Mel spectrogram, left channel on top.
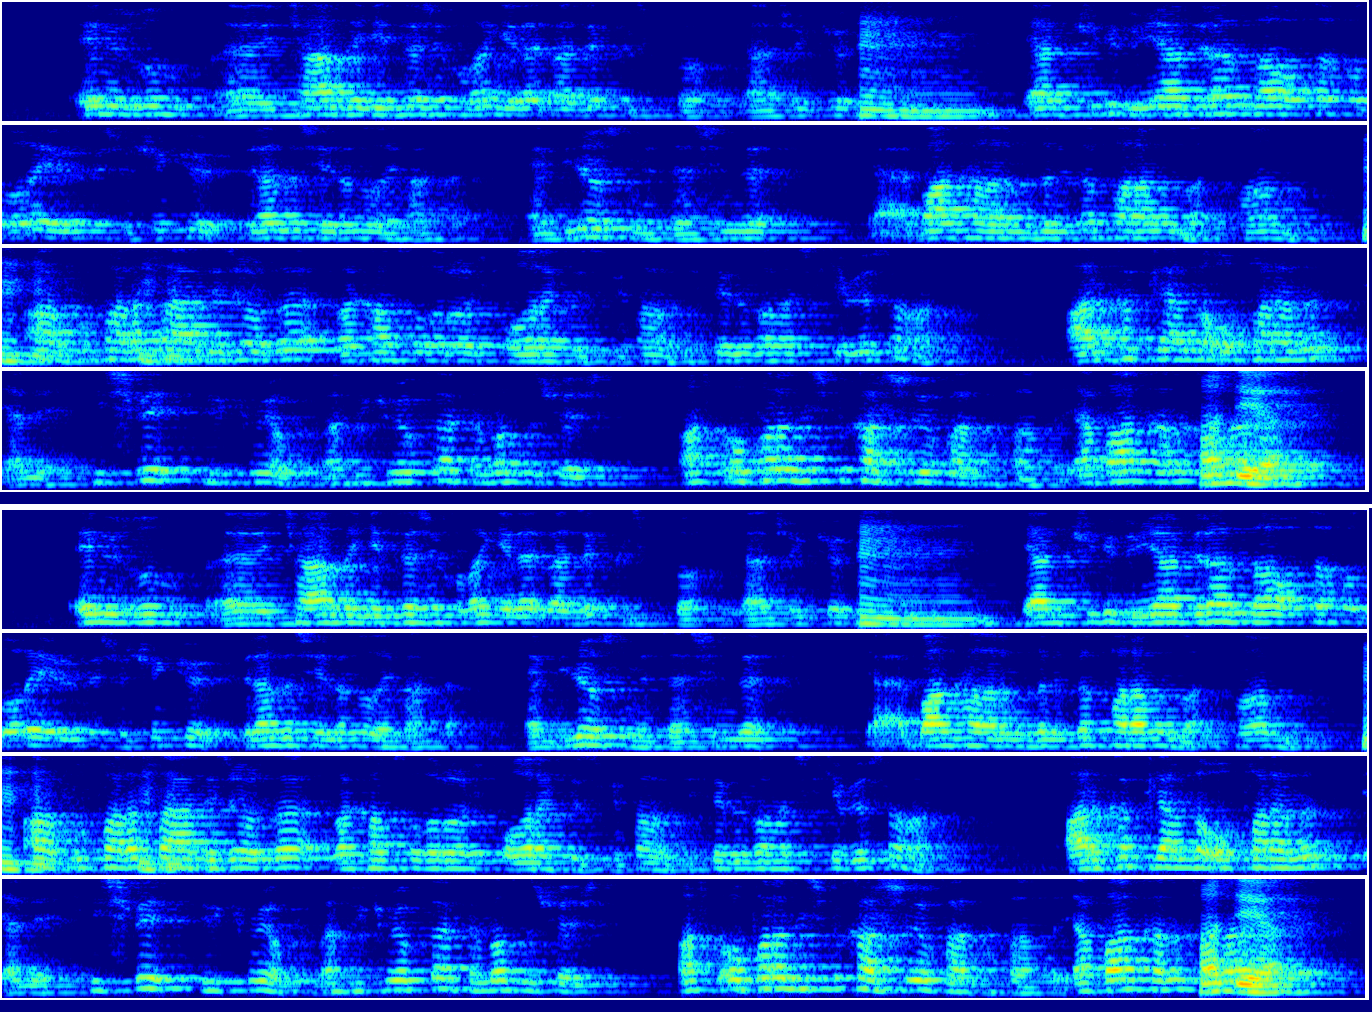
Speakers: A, on the right (about 85°); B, on the right (about 30°).
A: en uzun e, karı da getirecek olan gene bence kripto. Yani çünkü
B: Hmm.
A: yani çünkü dünya biraz daha o tarafa doğru evrimleşiyor. Çünkü biraz da şeyden dolayı kanka. Ya biliyorsun mesela şimdi ya bankalarımızda mesela paramız var tamam mı?
B: Hı hı.
A: Abi bu para sadece
B: Hı hı.
A: orada rakamsal olarak, olarak gözüküyor. Tamam istediğin zaman çekebiliyorsun ama arka planda o paranın yani hiçbir hükmü yok. Ben hükmü yok derken nasıl şöyle bir şey? Aslında o paranın hiçbir karşılığı yok arka tarafta. Ya bankanın sana
B: Hadi ya.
